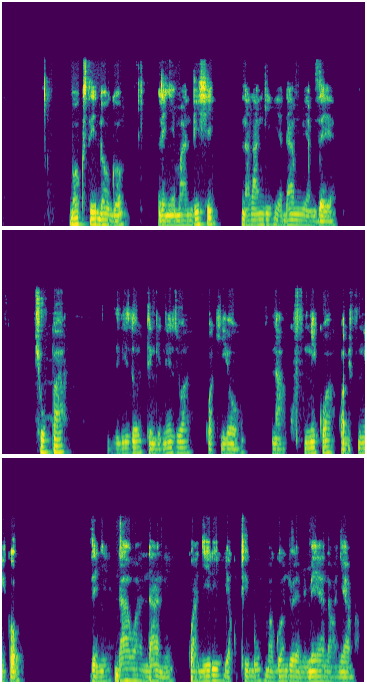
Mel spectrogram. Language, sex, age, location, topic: Swahili, male, 25-35, Dar es Salaam, agriculture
